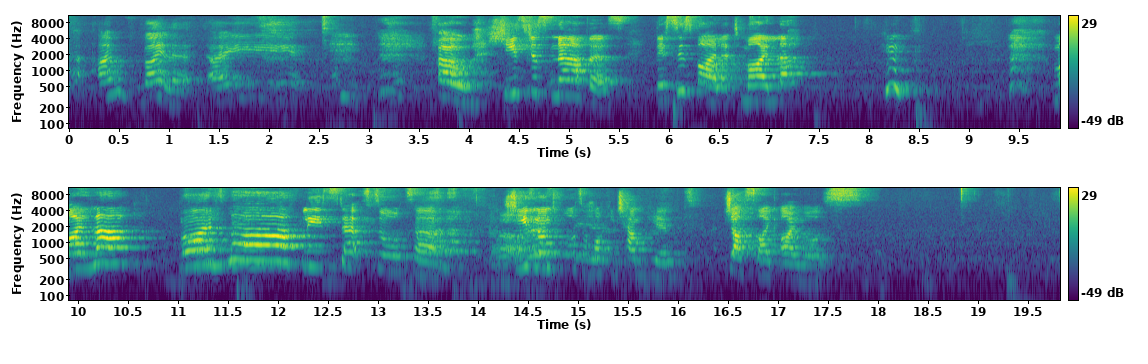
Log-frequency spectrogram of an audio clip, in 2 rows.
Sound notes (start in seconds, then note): 3.4 laughs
